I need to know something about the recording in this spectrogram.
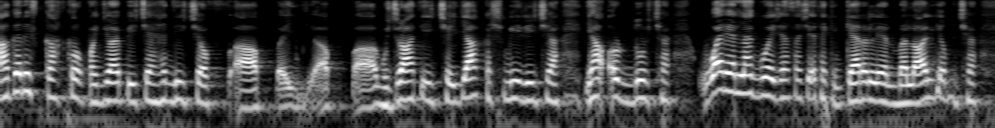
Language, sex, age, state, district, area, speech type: Kashmiri, male, 30-45, Jammu and Kashmir, Budgam, rural, spontaneous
